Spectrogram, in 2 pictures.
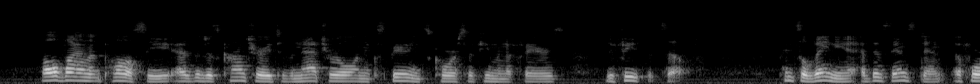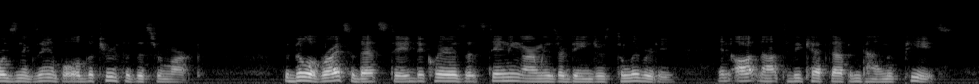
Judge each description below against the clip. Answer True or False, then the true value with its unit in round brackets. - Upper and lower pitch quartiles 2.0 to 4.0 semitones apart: True (3.1 semitones)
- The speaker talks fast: False (175 wpm)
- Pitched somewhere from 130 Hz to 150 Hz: True (140 Hz)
